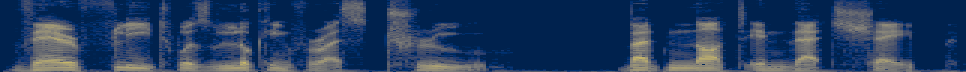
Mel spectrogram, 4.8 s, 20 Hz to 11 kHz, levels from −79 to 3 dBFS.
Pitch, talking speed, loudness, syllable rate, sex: 90 Hz, 150 wpm, -22 LUFS, 3.5 syllables/s, male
